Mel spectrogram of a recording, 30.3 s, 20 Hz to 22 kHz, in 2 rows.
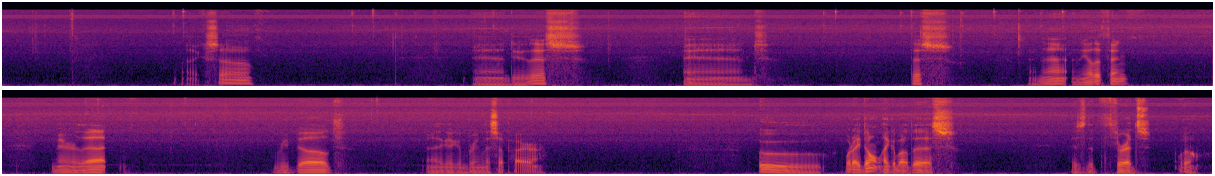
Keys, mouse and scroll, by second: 0.7 alt+l, 2.1 click, 4.4 click, 4.9 Escape, 5.0 Escape, 5.3 middle click, 5.3 scroll, 6.0 t, 6.1-7.1 drag, 7.6 middle click, 8.6 Escape, 9.1 l, 10.3 click, 11.2 click, 11.5 Escape, 11.9 t, 12.0 click, 12.7 Escape, 13.0 click, 16.2 click, 17.2 scroll down 1, 17.3 middle click, 19.8 click, 21.8-30.2 drag.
